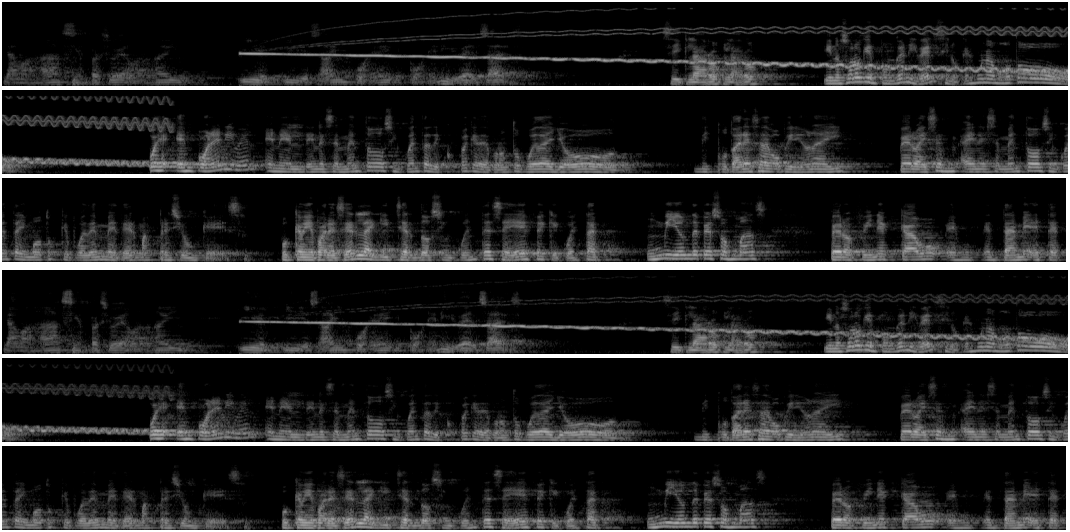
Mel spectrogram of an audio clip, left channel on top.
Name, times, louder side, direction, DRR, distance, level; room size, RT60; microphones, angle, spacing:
voice 1, 0.0-5.2, right 1 dB, 60° right, 3 dB, 3.1 m, -44 dB
sound 1, 2.4-12.4, left 4 dB, 75° left, 2.7 m, -35 dB
voice 2, 6.6-7.6 8.2-10.8 12.1-16.9 17.6-19.1 19.6-23.8 24.1-27.3 27.8-29.0 29.6-31.9, left 1 dB, 25° left, 7 dB, 1.5 m, -32 dB
28.5 x 19.5 x 6.5 m, 1.1 s
head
